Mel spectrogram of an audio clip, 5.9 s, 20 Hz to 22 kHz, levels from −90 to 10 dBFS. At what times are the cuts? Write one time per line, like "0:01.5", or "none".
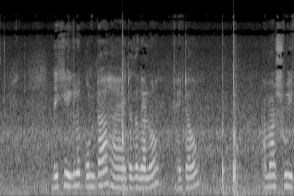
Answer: none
